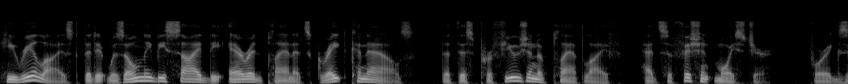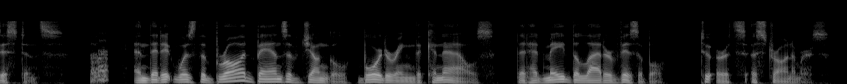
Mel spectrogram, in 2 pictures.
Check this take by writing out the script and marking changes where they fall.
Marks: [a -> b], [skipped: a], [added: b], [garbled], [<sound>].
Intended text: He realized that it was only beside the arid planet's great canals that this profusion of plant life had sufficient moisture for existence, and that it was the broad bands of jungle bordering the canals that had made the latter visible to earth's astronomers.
He realized that it was only beside the arid planet's great canals that this profusion of plant life had sufficient moisture for existence, [laugh] and that it was the broad bands of jungle bordering the canals that had made the latter visible to earth's astronomers.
